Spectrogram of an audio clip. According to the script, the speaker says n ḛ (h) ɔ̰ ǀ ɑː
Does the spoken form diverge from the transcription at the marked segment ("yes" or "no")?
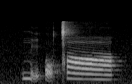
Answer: yes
